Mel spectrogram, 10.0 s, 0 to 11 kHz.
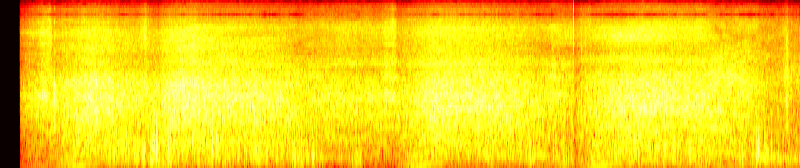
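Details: BMW E39, which also has an oil problem, revved in three pulls with an odd rising whirring sound over each rev sweep as the throttle opens; cause unclear.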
